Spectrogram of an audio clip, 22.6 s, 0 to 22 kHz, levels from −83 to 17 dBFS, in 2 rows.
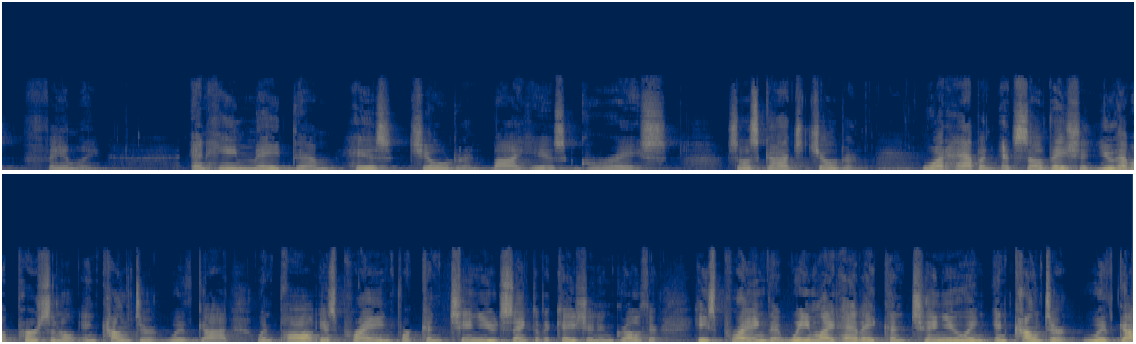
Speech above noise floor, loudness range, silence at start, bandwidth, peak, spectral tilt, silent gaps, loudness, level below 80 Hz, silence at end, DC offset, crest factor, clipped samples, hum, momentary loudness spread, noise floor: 33 dB; 9 LU; 0.5 s; 12.5 kHz; -2 dBFS; -5 dB/octave; none; -26 LUFS; -74 dBFS; 0 s; under 0.1%; 24 dB; under 0.1%; none; 13 LU; -59 dBFS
